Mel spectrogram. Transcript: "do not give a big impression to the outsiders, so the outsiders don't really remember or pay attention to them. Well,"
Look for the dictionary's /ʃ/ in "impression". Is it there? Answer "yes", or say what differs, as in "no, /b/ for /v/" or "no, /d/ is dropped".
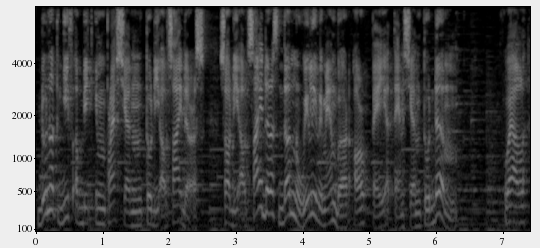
no, /s/ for /ʃ/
